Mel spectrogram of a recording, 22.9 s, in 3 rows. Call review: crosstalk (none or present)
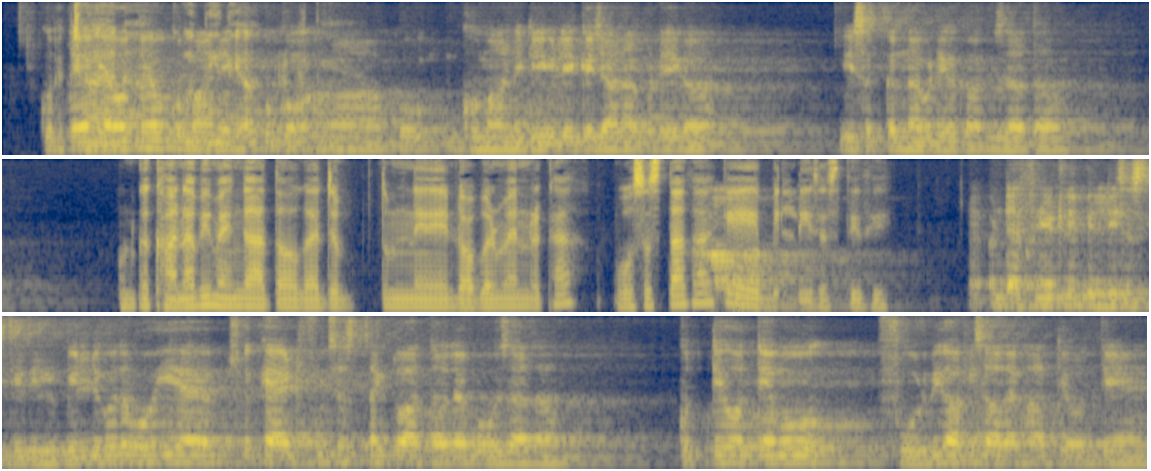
present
